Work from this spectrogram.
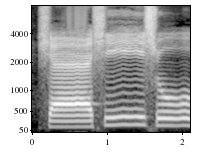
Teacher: ujung lidahnya enggak nempel ke mana-mana · dilafalkan dari tengah lidah diarahkan ke langit-langit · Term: syin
